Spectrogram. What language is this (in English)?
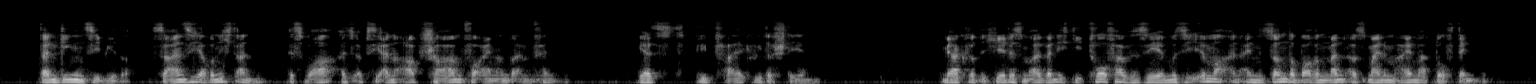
German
